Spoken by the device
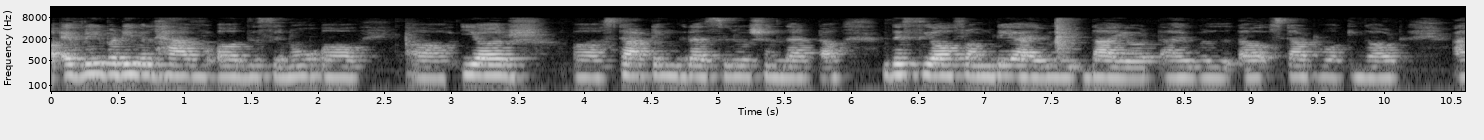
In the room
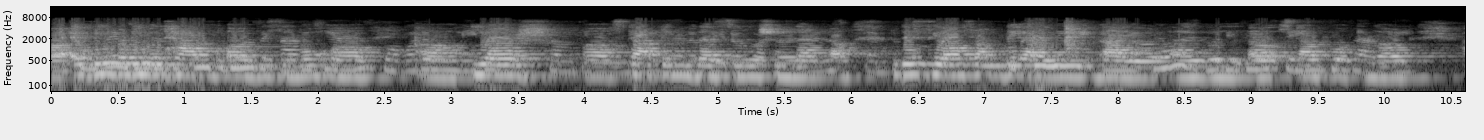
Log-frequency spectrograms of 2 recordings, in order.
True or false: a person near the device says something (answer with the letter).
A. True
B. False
A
